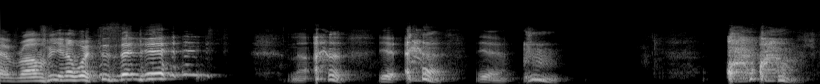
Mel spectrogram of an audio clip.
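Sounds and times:
speech: 0.0s - 1.9s, 2.9s - 5.6s, 7.3s - 8.2s
laughter: 0.3s - 2.3s
person clearing throat: 3.1s - 4.5s, 5.2s - 5.7s, 7.3s - 8.2s
person coughing: 3.1s - 4.6s, 5.2s - 5.7s, 7.3s - 8.2s.

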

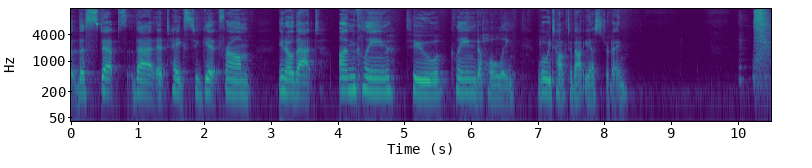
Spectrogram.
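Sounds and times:
speech: 0.0s - 8.4s, 10.2s - 10.5s
sneeze: 10.0s - 10.5s.

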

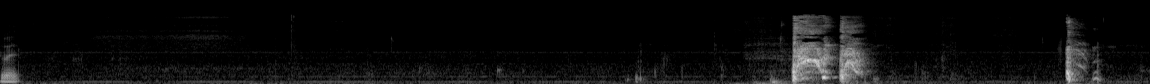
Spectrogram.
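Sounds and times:
person coughing after sipping beer: 7.9s - 8.8s, 10.6s - 11.1s.

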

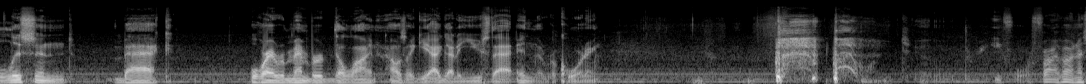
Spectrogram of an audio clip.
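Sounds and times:
speech: 0.0s - 1.8s, 2.5s - 6.1s, 10.0s - 10.8s
person coughing: 7.7s - 9.3s.

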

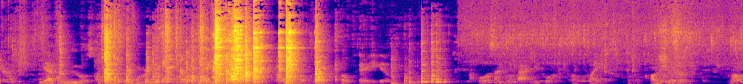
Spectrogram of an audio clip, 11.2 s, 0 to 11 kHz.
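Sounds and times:
water boiling down in a noodle pot: 0.0s - 5.0s, 6.3s - 11.1s
pots clattering: 0.0s - 5.2s, 5.9s - 7.7s
speech: 0.6s - 4.0s, 7.6s - 11.1s.

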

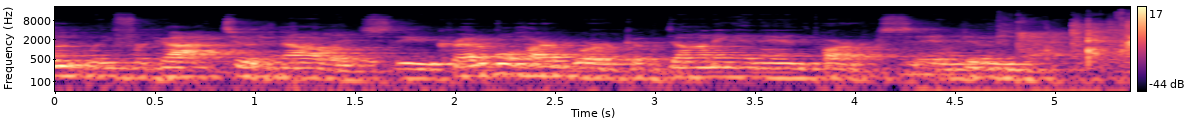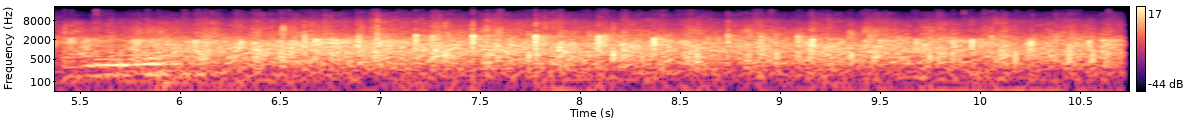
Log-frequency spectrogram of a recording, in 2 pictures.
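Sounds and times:
speech: 0.1s - 6.4s
audience clapping: 4.8s - 10.7s.

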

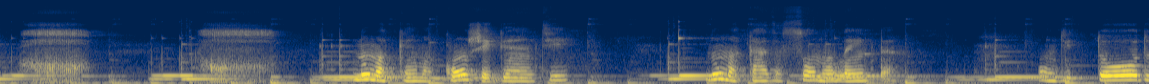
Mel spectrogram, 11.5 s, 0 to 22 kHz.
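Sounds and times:
voice imitating a grandmother snoring: 0.2s - 1.0s, 1.9s - 2.9s
speech: 3.7s - 5.8s, 6.7s - 9.2s, 10.4s - 11.4s.

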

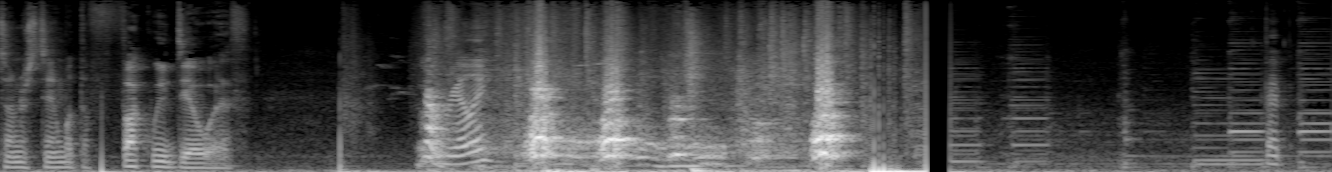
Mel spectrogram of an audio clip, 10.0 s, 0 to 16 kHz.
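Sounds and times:
speech: 0.0s - 1.9s, 2.5s - 6.1s
dog barking as a boy comes home: 3.1s - 6.6s.

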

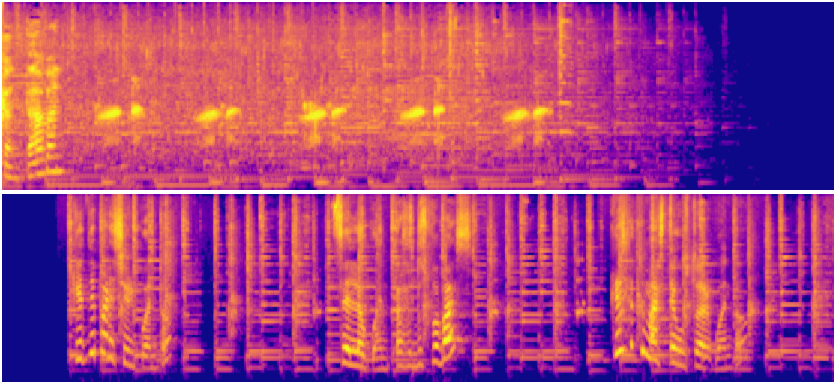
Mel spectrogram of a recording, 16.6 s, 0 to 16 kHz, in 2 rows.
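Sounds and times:
speech: 0.0s - 0.8s, 9.5s - 10.3s, 11.7s - 13.4s, 14.5s - 16.0s
chorus of toads croaking in a stream: 0.9s - 5.6s.

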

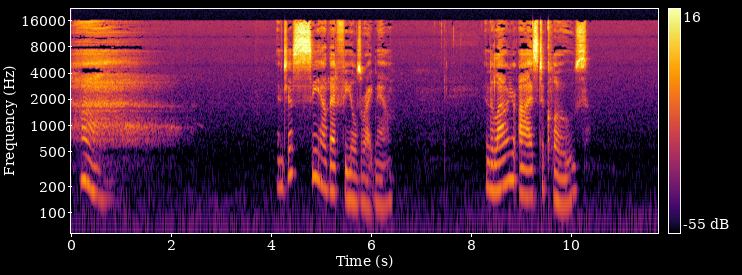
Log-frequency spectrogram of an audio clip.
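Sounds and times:
deep breath out as a soft voiced sigh in a guided breathing exercise: 0.0s - 2.2s
quiet hiss: 0.0s - 11.7s
speech: 0.2s - 0.6s, 4.1s - 6.5s, 8.3s - 10.4s.

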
